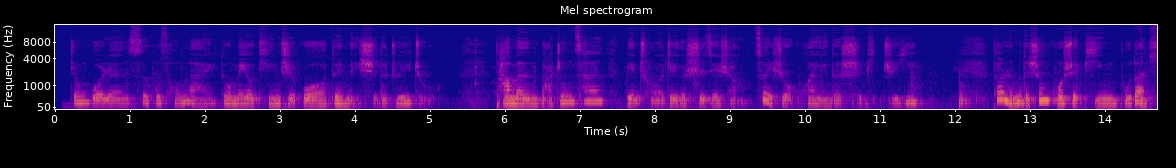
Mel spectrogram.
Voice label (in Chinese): 有一点点纪录片的感觉吧, 女, 普通话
